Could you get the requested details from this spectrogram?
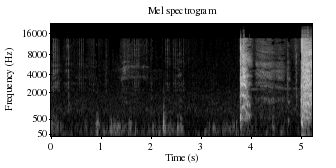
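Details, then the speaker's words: Dry cough in an adult man riding a shared bike on a chilly Shanghai night after leaving the office; he thinks it is not a cold and his nose is clear: two short harsh bursts over traffic noise. "好像就是出来之后就开始咳嗽了。应该也不是感冒了，鼻子也是通的，就是不停的咳。"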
